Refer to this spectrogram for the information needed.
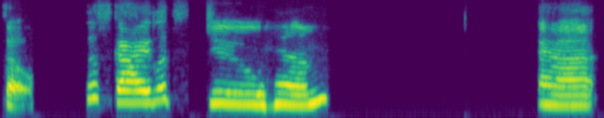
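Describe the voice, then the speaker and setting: A woman's voice: a little high, drawn-out words, no room sound. Giggly woman selling on a live stream. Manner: chatty, giggly, laughs often. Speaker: host of a live online vintage sale. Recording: dull lo-fi stream audio.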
